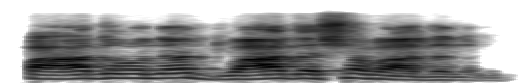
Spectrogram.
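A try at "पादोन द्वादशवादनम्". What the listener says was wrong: Samyak.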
